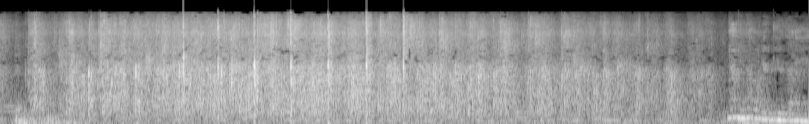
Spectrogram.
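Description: Audience applauding, starting abruptly and thinning out after about five seconds.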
